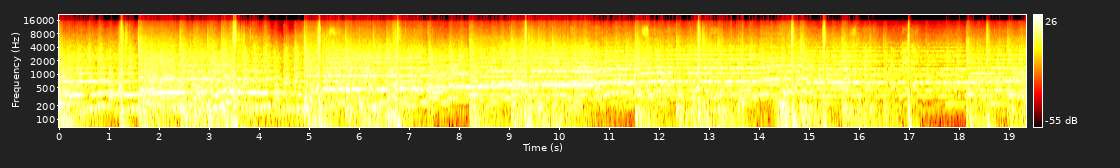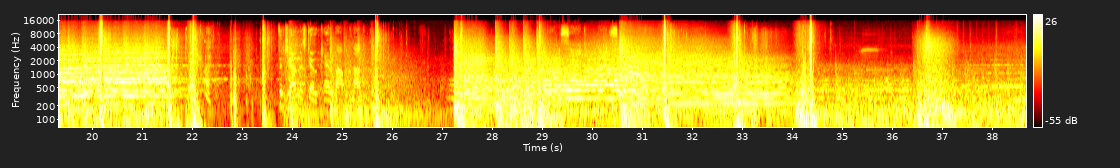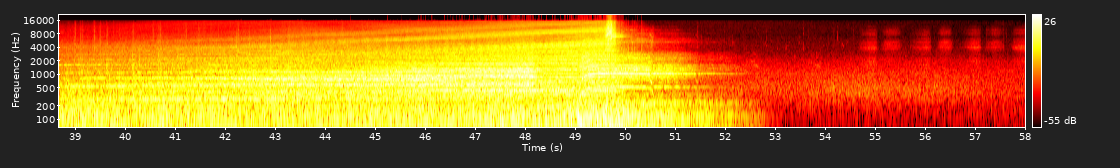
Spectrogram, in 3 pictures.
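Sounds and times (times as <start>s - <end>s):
sustained orchestral drone: 0.0s - 22.7s, 26.3s - 36.5s, 37.3s - 52.8s
low rumble: 24.9s - 53.0s
deep percussive hits: 27.2s - 29.4s
held musical chord: 38.5s - 50.1s.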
